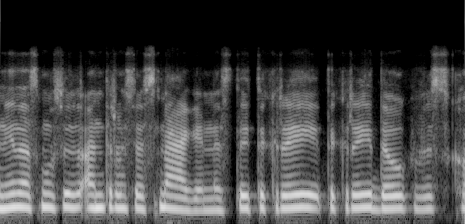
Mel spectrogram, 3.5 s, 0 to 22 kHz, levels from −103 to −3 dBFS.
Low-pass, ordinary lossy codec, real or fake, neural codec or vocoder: 7.2 kHz; Opus, 32 kbps; fake; codec, 16 kHz, 16 kbps, FunCodec, trained on Chinese and English, 50 frames a second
